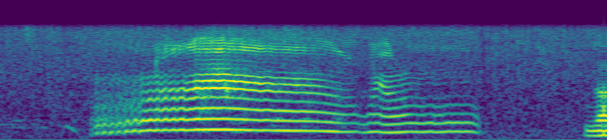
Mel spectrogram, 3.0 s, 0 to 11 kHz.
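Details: Russian toy terrier filmed in December 2012 gives one sustained, nasal, tonal whine of about two seconds that dips slightly, followed by a brief sharp yelp.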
